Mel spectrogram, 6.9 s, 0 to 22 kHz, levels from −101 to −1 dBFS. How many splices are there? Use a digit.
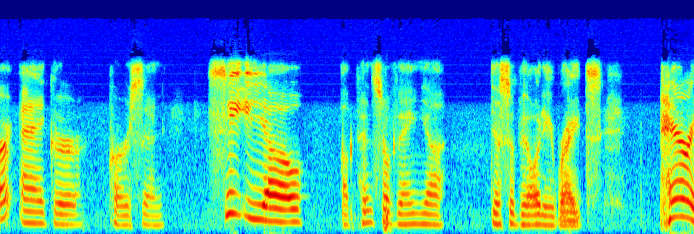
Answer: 1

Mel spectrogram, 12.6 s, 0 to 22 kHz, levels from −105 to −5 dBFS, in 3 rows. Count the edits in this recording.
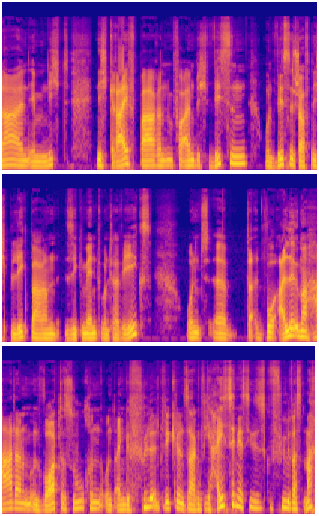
3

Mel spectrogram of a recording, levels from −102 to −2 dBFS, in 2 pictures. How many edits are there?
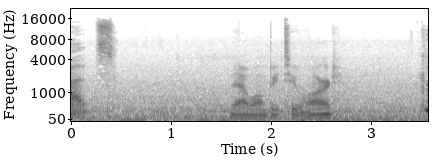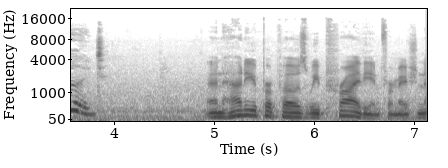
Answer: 1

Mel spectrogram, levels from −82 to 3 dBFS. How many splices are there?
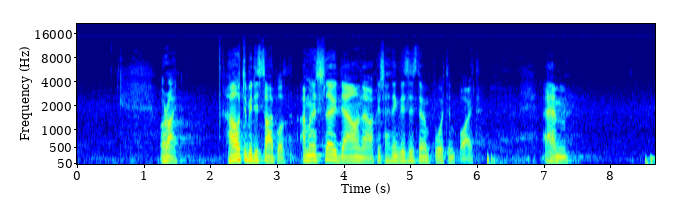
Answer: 0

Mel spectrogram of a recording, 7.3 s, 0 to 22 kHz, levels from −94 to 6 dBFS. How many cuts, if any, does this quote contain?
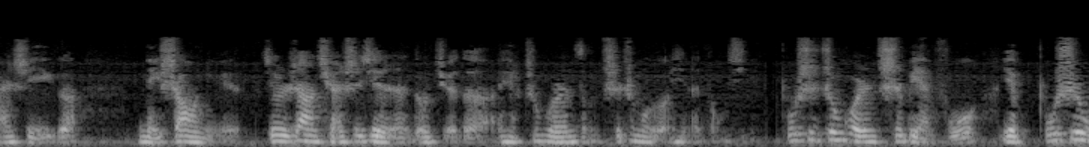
1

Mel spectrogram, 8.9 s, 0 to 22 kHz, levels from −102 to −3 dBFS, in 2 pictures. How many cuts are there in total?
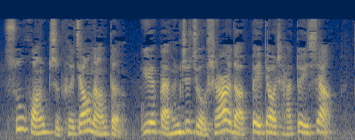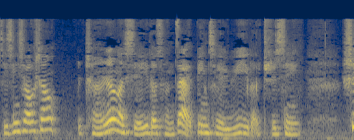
1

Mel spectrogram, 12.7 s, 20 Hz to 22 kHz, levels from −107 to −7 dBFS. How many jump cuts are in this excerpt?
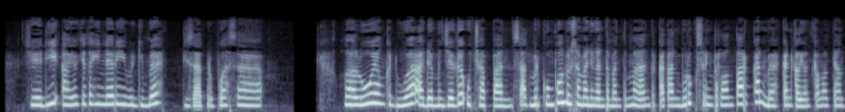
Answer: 0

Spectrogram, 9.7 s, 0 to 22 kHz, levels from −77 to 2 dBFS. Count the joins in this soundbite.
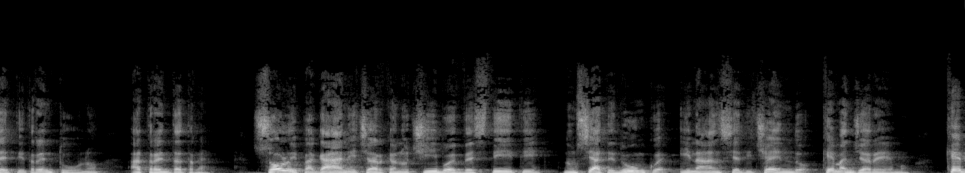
2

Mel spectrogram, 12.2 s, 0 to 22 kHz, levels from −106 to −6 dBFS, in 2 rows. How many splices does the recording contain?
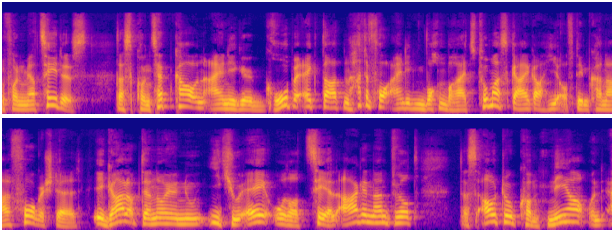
1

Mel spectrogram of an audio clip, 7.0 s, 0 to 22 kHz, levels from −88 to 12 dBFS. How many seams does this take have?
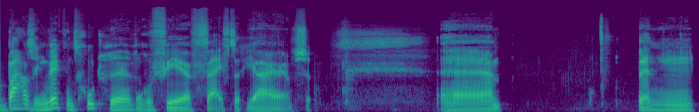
1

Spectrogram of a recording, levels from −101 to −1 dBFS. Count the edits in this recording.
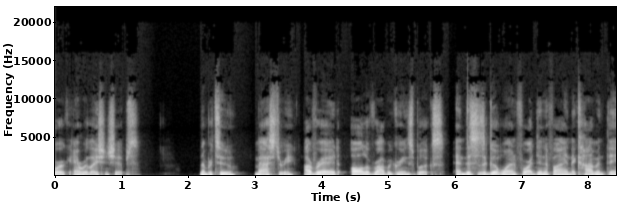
2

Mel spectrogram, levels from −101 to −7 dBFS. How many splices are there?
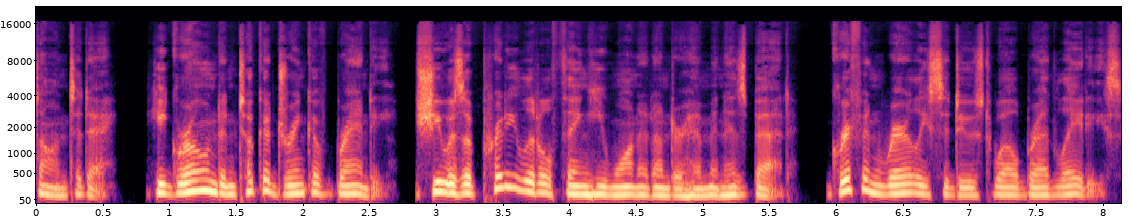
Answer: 0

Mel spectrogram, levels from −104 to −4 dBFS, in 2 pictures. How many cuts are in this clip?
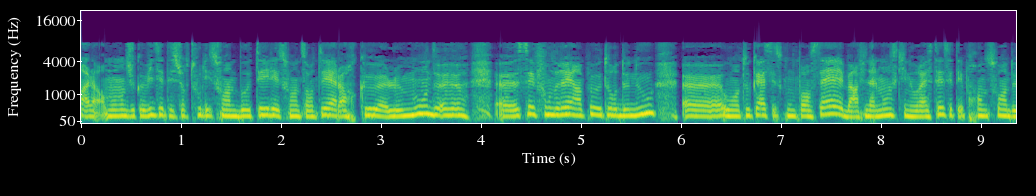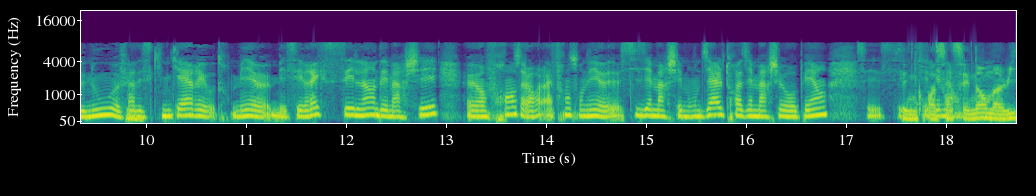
1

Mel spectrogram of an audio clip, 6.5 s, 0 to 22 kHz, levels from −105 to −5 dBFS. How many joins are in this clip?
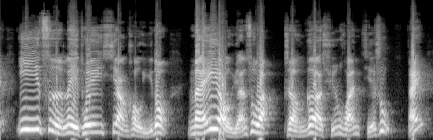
1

